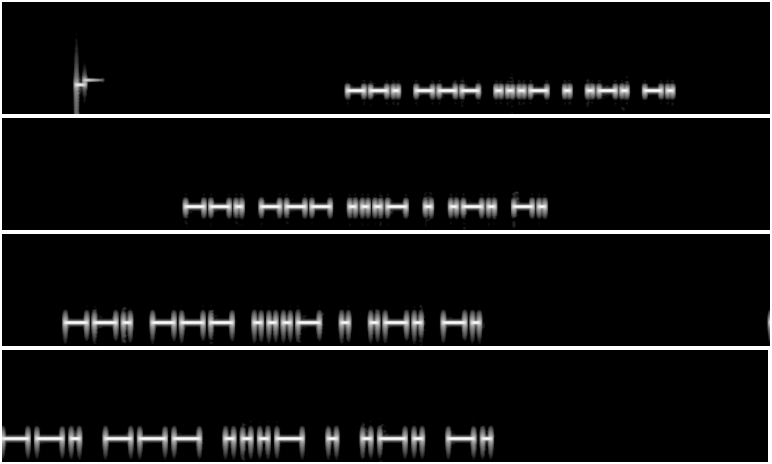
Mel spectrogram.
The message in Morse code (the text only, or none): GOVERN GOVERN GOVERN GOVERN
